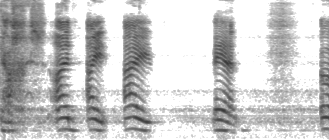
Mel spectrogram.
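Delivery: very slow, halting, stumbling voice overcome with feeling. Describing a huge tornado outbreak, struggling for words: getting emotional. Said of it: "I get emotional talking about it".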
